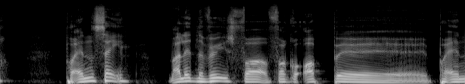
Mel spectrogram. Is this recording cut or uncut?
uncut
